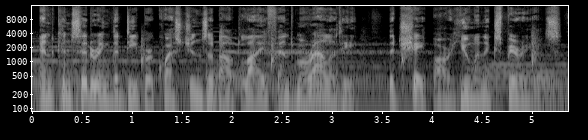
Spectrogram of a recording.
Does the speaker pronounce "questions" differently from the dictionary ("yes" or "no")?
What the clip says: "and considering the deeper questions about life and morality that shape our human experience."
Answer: no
